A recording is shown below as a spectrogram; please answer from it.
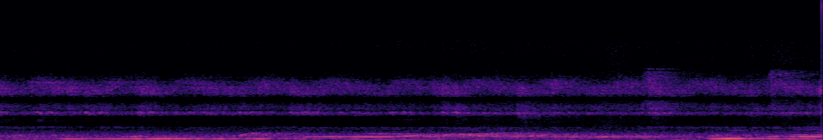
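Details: Siamang calling at medium close range in Ketambe Forest, with a few lar gibbons in the background: a steady low tone held beneath rising, whooping sweeps that climb and level off, over a constant forest hiss.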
